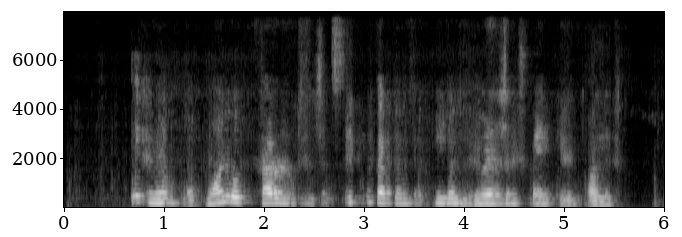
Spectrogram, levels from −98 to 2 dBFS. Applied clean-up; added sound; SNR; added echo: neural mask model DeepFilterNet 3.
